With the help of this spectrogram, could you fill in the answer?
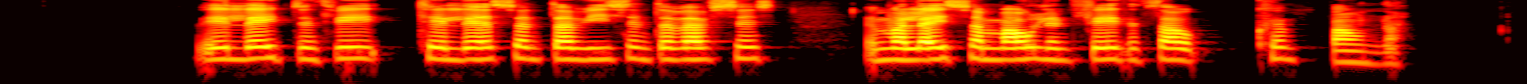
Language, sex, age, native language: Icelandic, female, 40-49, Icelandic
